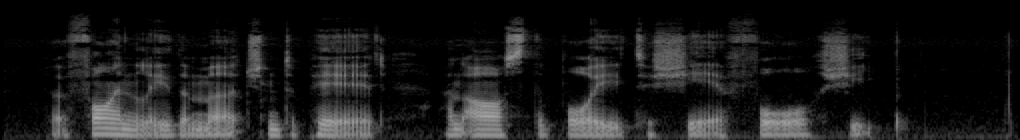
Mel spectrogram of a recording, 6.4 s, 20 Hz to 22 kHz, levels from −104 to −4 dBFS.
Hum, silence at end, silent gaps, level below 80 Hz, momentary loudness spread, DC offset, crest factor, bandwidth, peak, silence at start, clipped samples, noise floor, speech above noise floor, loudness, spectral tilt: none; 0.75 s; none; -80 dBFS; 15 LU; under 0.1%; 20 dB; 14 kHz; -28 dBFS; 0.35 s; under 0.1%; -83 dBFS; 36 dB; -47 LUFS; -4.5 dB/octave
